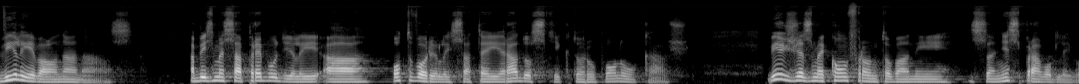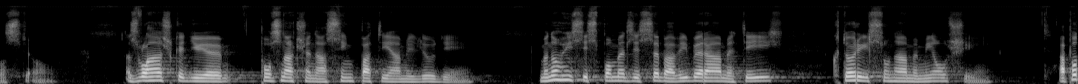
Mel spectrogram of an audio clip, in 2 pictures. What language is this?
Slovak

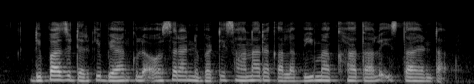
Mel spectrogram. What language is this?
Telugu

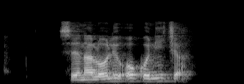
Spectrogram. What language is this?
Taita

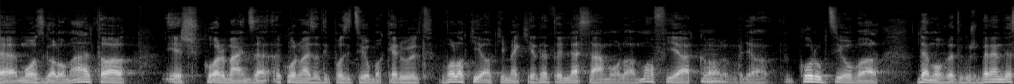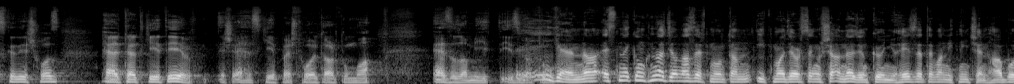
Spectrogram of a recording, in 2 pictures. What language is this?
Hungarian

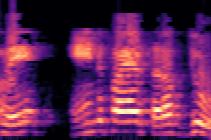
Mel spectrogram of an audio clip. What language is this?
Gujarati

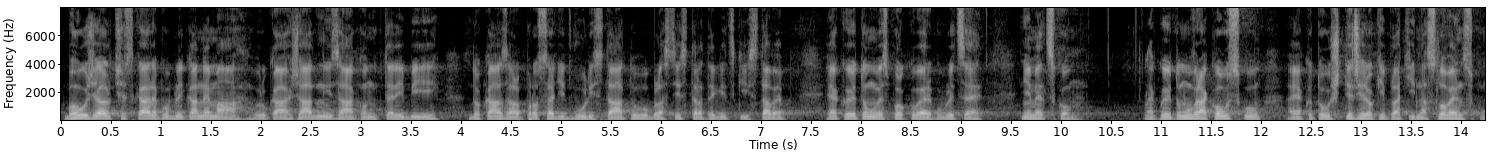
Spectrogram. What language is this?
Czech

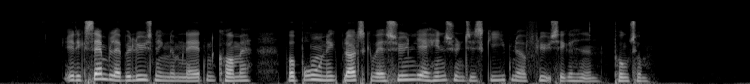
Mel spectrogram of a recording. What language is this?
Danish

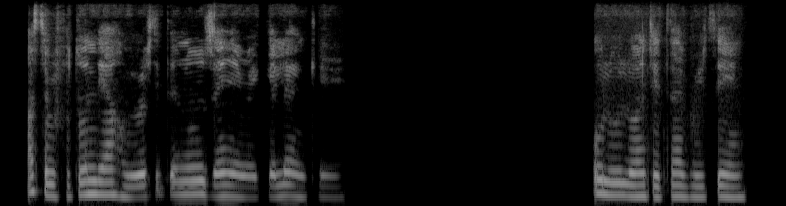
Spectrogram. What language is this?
Igbo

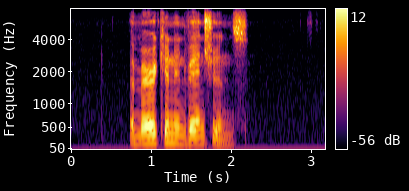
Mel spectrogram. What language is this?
English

